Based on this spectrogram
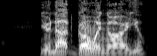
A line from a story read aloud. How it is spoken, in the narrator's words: he cried to his passengers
